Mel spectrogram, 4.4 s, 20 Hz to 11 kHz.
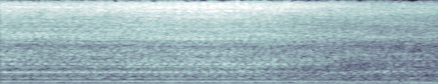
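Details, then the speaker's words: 1990 Honda CRX with B18C5 engine after cylinder head refresh with three-angle valve job and MLS head gasket, new thermostat, first start: smooth steady idle, even low hum, no misses or knocking, no smoke. "sounds good it's not smoking is it we'll let it warm up"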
